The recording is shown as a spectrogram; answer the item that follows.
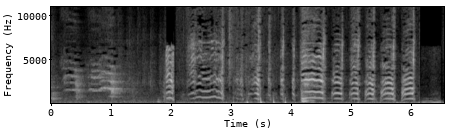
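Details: Fox giving a fast run of high, arched, harmonic yelps, many repeated in quick bursts after a short softer opening call; a sharp squeal and a few clicks mixed in, with a faint low rumble underneath.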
